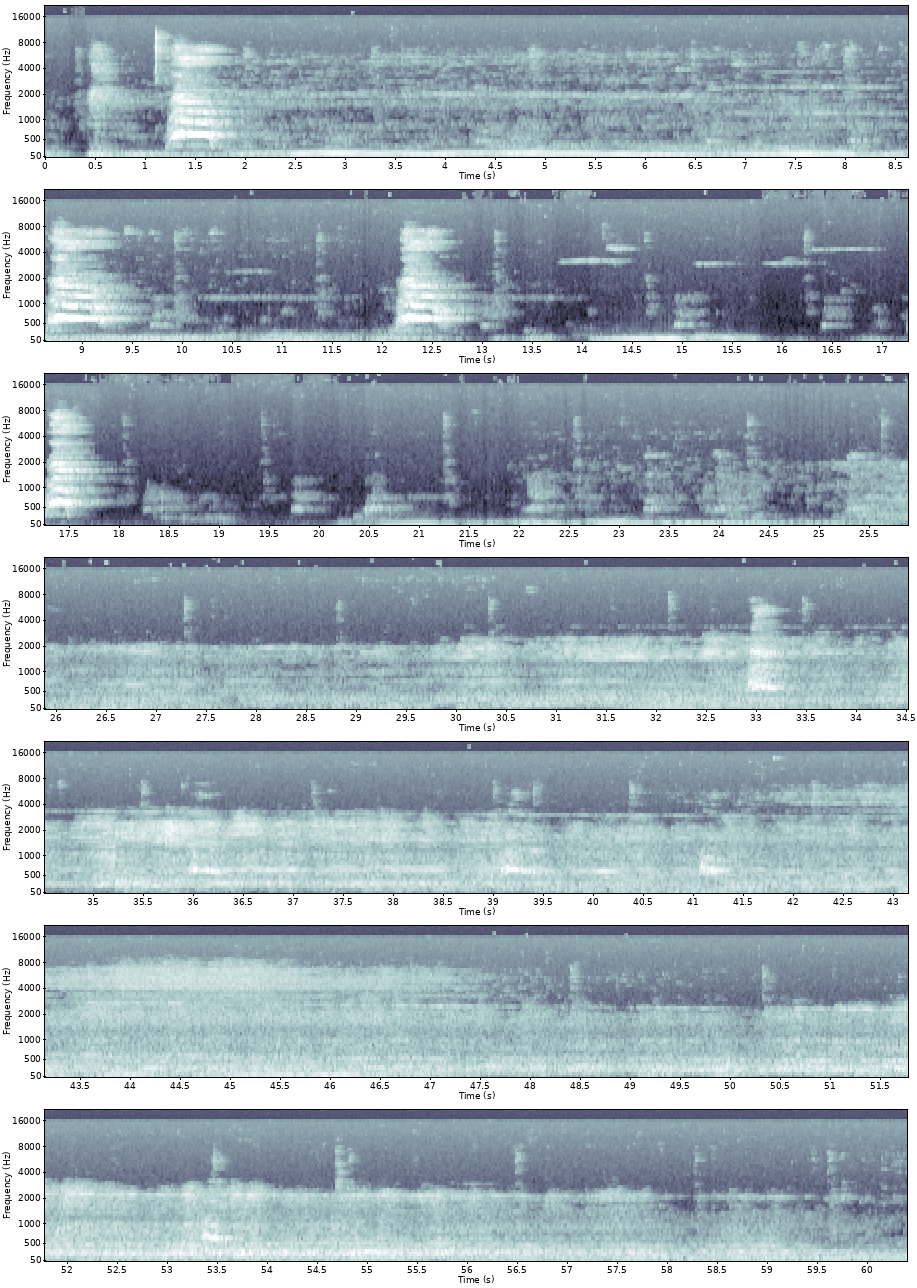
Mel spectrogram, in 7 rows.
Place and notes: Cl. 53b Sur, Bogotá, Colombia - Interior apartamento bosa chicala
Recorded in the morning, with a cellphone in the interior of an apartment, everything seems in general as if you were on a fishbowl, something usual when you live on the first floor in the middle of other apartments. Still, you can hear the characteristic sound of airplanes, dogs, people, and cars.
